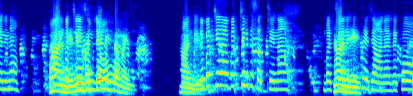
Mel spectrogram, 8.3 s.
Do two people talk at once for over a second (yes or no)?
yes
